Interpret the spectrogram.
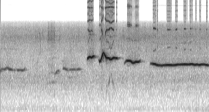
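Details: Cockatiel singing "Song of the Garden" with its live band: level whistled notes, a loud rising-then-falling phrase, then one long held tone lasting over a second.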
